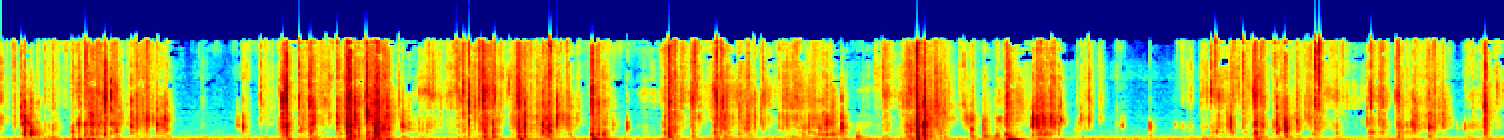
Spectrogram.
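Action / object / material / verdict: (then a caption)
scrape / bar of soap cut with a utility knife / soap / none. A solid green bar of soap is held in the hand while a utility knife cuts and shaves off layered slices. Bursts of crisp, bright scraping and crackling come and go with short pauses between them, with little low end.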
